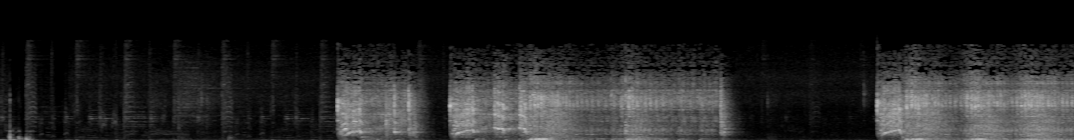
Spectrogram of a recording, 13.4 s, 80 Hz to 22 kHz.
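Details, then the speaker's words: 150cc GY6 scooter still won't start or idle after CDI, ignition coil, spark plug, valves and a cracked fuel filter were checked; engine catches in ragged bursts, stumbles and dies, suspected flooding from a faulty carburetor float. "okay back in the garage um as you saw the scooter did not start it was still doing the same thing so i assumed now it's the dreaded carburetor"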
